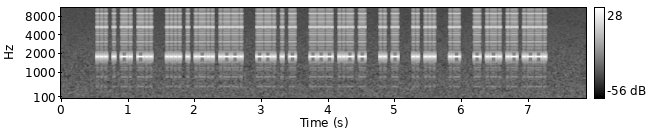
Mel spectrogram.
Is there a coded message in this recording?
Yes: Morse code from 0.5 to 7.3 s, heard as electronic beeps, machine-sent, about 39 wpm, 1800 Hz. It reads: SEND HELP GET OUT IT IS A TRAP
